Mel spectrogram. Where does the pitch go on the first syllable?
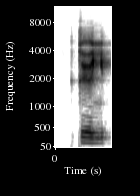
low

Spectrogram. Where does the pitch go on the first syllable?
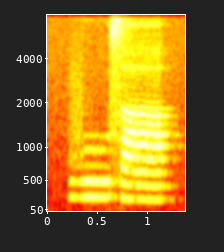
high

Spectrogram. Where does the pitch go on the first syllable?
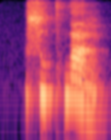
falling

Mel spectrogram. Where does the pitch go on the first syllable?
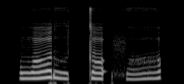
rising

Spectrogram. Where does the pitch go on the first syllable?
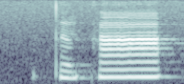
low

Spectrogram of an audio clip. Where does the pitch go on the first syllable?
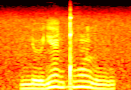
low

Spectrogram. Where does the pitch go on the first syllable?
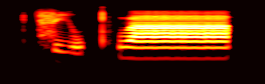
low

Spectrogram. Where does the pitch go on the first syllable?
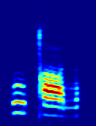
high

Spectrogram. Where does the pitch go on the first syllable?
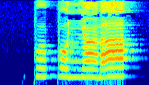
rising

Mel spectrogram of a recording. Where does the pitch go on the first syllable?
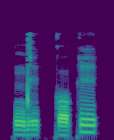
low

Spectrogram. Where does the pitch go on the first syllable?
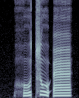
rising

